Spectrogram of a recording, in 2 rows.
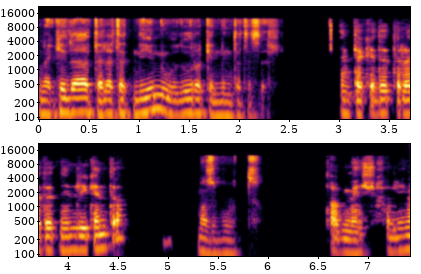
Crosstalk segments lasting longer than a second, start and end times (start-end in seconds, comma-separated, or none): none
